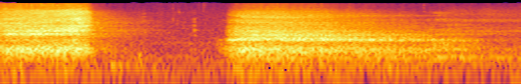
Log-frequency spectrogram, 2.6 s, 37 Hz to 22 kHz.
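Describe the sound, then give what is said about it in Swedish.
Two deep, forceful breaths of controlled hyperventilation, breathing from the belly up to the head: a sharp rushing inhale, a brief pause, then a long, steady exhale that slowly fades. No talking. “Så man andas från från magen och sen eh, så har man en kontrollerad hyperventilation så att man eh, gör ungefär 30 djupa andetag ifrån, ifrån magen upp till huvudet så att man um, ja”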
